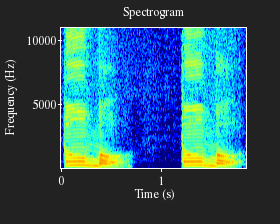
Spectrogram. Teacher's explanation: जैसे कि ता को जब बा से मिलाया और जुदा किया तब कलकला होगा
